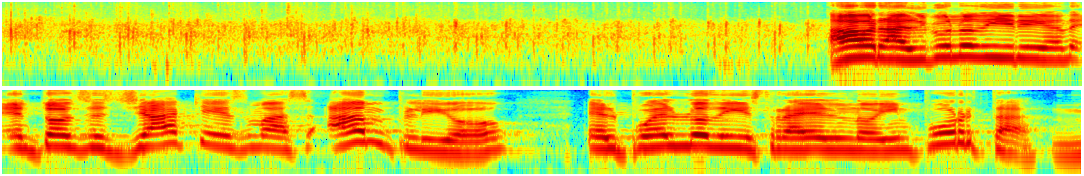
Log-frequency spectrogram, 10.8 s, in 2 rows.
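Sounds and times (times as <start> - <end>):
audience applause: 0.0 - 4.5
speech: 4.2 - 10.7.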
